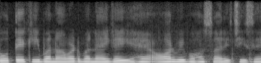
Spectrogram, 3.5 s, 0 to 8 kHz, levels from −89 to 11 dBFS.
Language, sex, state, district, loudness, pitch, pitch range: Hindi, female, Haryana, Rohtak, -14 LUFS, 195 Hz, 195-205 Hz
